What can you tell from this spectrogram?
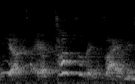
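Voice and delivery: high, breathy mock reply; anxious passenger. Imitating the taxi lady admitting anxiety, high-pitched. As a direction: squeak it out like the nervous lady. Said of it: "are you having some anxiety".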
